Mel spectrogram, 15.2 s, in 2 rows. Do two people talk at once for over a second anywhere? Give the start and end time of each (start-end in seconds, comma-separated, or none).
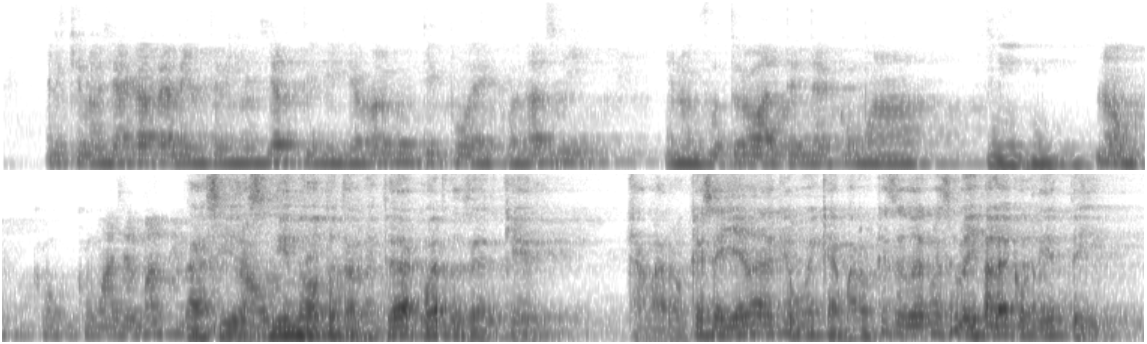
8.8-10.1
